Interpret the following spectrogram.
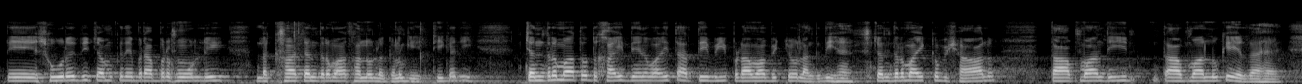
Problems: background sounds at intervals, continuous background conversations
